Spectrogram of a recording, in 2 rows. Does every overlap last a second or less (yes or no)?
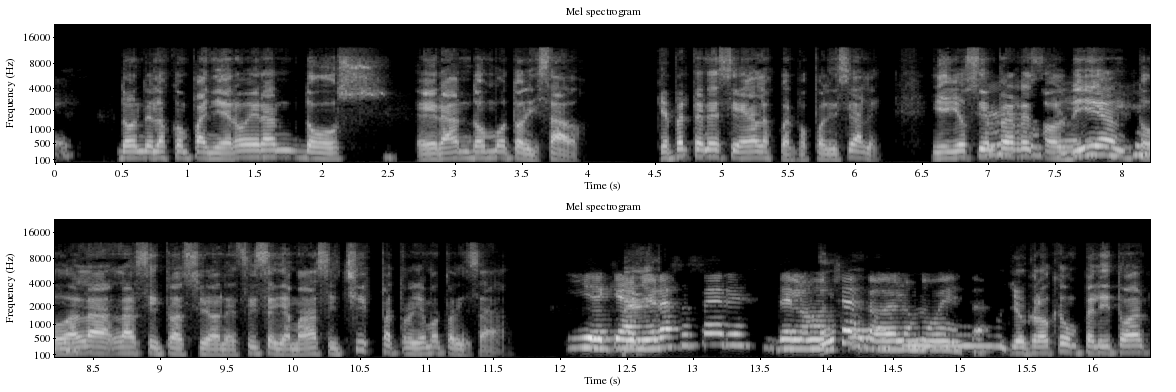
no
